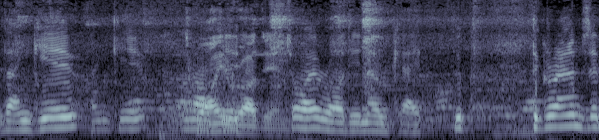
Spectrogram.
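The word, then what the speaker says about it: Twynrodyn: goodness me, Ballai Glass, is that how I pronounce it? Glass. In Twin Rodin Road. This is getting worse. Twyrodin. Twyrodin, thank you. Twyrodin.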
